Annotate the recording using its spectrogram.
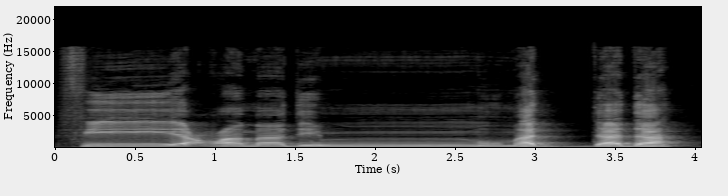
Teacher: নিচে তানবিন তানবিনের পরে লেটার মিম আইছে অর্থাৎ ইদগাম মা গুন্না আমরা তানবিনের সাউন্ডে নিয়া মিমর মধ্যে জয়েন করলুমু ঢুকাইলিমু আর এটা গুন্নার সহিত হইব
